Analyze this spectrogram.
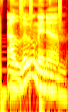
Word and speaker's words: aluminum: Par exemple, ce métal, en Angleterre, aluminium. Et en Amérique, aluminum.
